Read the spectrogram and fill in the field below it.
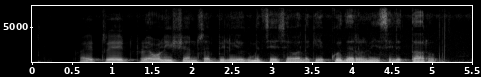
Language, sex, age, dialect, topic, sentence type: Telugu, male, 18-24, Central/Coastal, banking, statement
